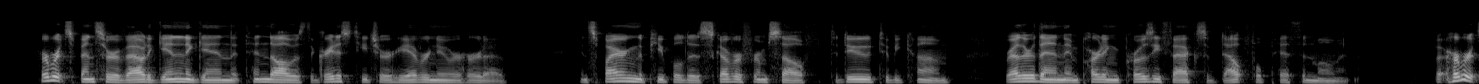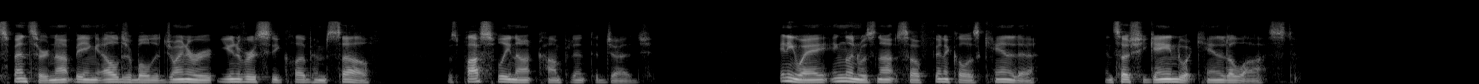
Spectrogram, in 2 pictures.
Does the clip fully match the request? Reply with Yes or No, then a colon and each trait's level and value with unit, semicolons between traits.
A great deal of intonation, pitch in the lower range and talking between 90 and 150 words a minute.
No: average, 3.1 semitones; low, 105 Hz; average, 145 wpm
